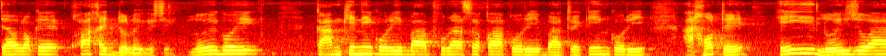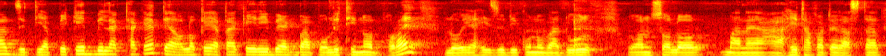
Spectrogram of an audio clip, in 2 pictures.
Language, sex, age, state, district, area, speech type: Assamese, male, 30-45, Assam, Goalpara, urban, spontaneous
